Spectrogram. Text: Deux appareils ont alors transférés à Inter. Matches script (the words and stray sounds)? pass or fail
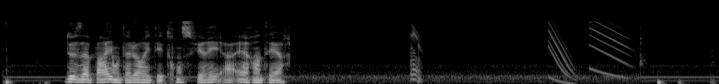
fail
